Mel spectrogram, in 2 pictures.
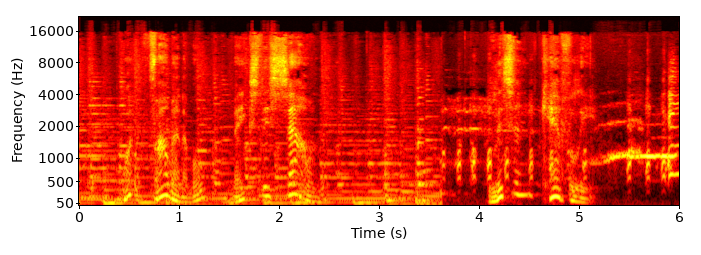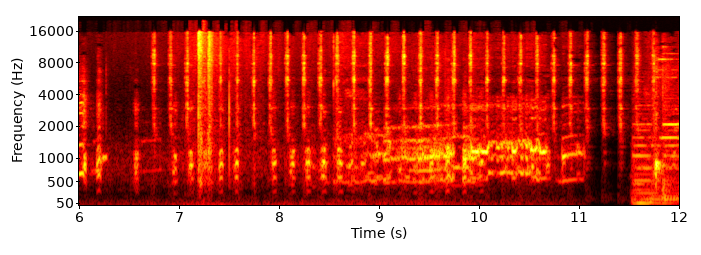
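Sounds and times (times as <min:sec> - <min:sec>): chickens clucking: 0:03.4 - 0:12.0.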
